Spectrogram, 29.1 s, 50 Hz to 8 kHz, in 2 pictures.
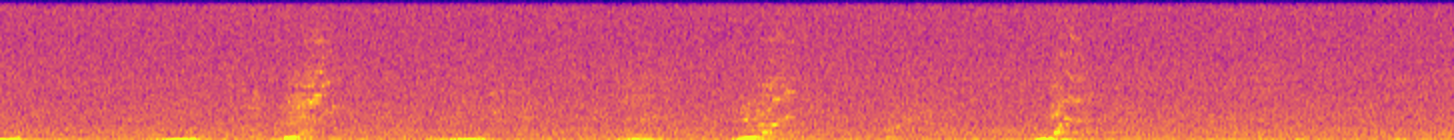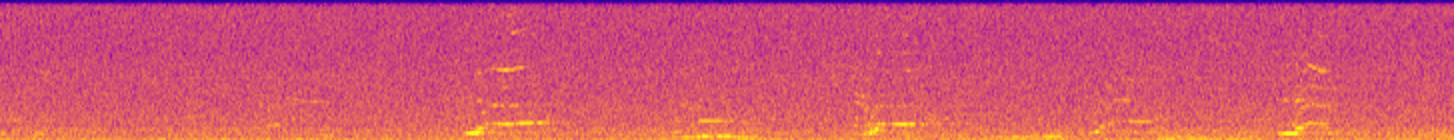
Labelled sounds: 10.6	10.9	humpback whale, 1.1 to 2.6 kHz
17.5	17.9	humpback whale, 2.1 to 2.3 kHz
19.4	20.1	humpback whale, 0.96 to 4.2 kHz
21.5	21.8	humpback whale, 1.1 to 1.4 kHz
23.3	23.7	humpback whale, 0.93 to 1.1 kHz
25.8	26.1	humpback whale, 1.1 to 1.2 kHz
27.5	27.9	humpback whale, 0.80 to 4.4 kHz

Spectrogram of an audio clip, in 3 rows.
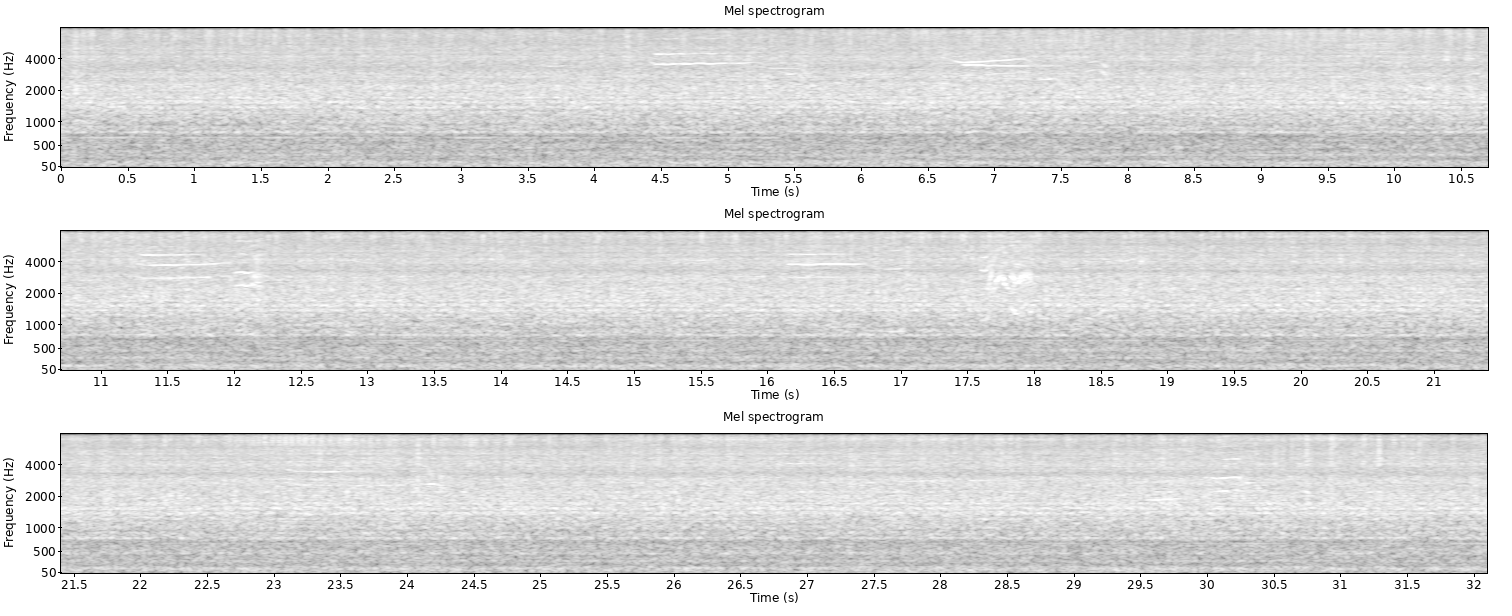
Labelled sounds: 4.4	4.8	killer whale, southern resident, 4.4 to 4.5 kHz
6.7	7.2	killer whale, southern resident, 3.7 to 4.0 kHz
11.3	11.6	killer whale, southern resident, 2.8 to 2.9 kHz
16.1	16.7	killer whale, southern resident, 3.75 to 3.84 kHz

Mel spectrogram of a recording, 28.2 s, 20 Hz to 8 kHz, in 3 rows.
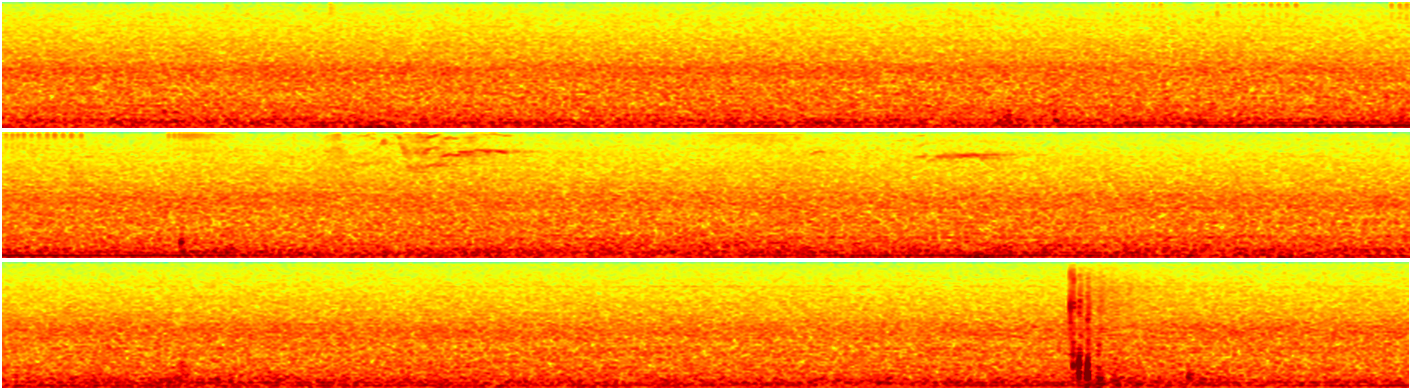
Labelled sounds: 15.4	16.1	killer whale, southern resident, 4.0 to 4.7 kHz

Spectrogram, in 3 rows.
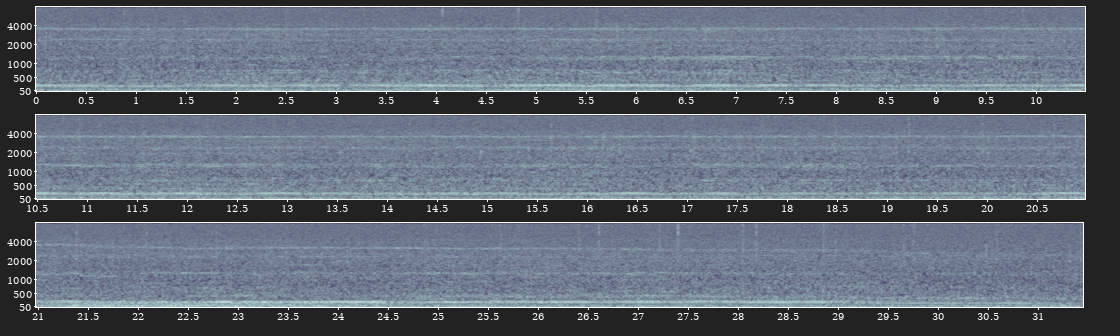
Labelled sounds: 21.4	21.8	vessel noise, 1.1 to 1.2 kHz
26.8	27.1	vessel noise, 2.9 to 3.1 kHz

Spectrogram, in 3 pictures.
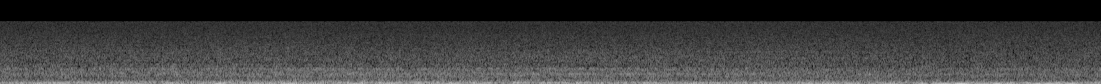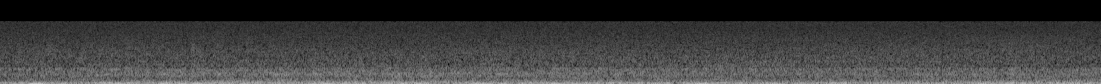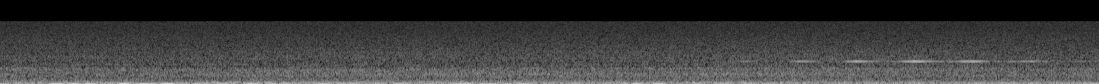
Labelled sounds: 29.9	30.2	vessel noise, 1.0 to 1.2 kHz
30.5	31.3	vessel noise, 1.0 to 1.2 kHz

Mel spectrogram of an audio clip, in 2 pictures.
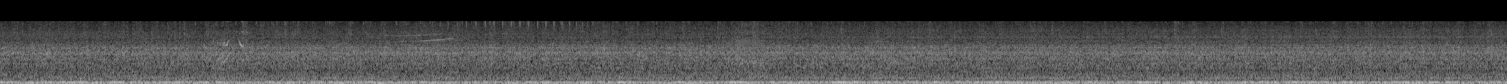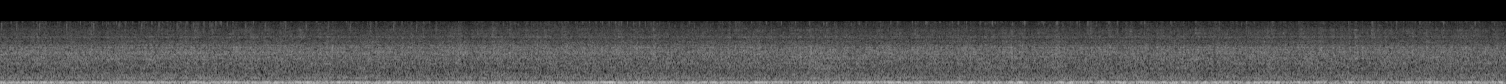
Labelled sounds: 3.8	4.4	killer whale, southern resident, 3.8 to 4.2 kHz

